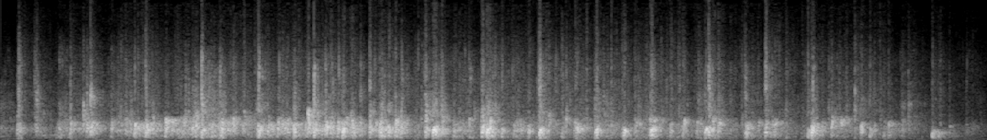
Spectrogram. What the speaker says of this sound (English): We need to give you another round of applause.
